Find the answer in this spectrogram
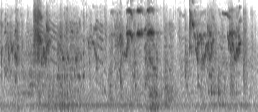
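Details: Feeding budgies give scratchy squawks and bright chirps, including a few clear whistled notes near the middle, over a soft steady background hum.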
